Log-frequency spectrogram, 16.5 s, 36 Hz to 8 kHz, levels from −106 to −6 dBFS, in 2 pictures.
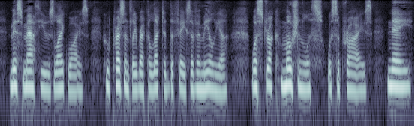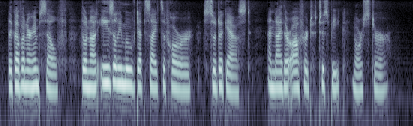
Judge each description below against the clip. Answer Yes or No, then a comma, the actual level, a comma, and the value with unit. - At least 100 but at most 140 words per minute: Yes, slow, 135 wpm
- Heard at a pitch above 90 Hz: Yes, medium, 185 Hz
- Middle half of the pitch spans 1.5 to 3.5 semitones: Yes, narrow, 2.4 semitones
